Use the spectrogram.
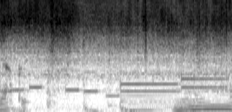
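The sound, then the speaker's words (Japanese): Sizzling of salt-and-pepper-rubbed beef round searing over high heat in an oiled frying pan, a loud, continuous crackling hiss that holds steady across the whole clip. “フライパンに油を引いて、強火で全体を焼く。”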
